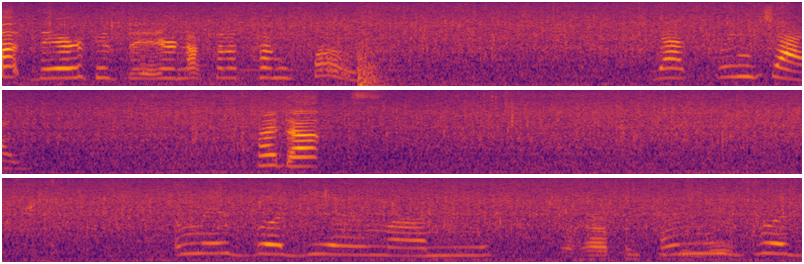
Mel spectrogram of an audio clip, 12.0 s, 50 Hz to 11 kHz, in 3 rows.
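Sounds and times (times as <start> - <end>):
fountain splashing water: 0.0 - 12.0.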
